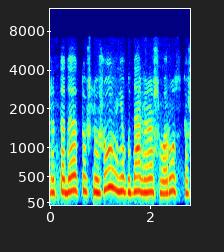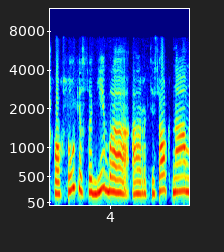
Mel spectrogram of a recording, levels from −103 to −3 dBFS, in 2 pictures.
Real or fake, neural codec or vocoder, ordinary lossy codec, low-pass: real; none; AAC, 64 kbps; 7.2 kHz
